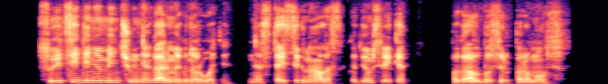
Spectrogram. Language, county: Lithuanian, Vilnius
